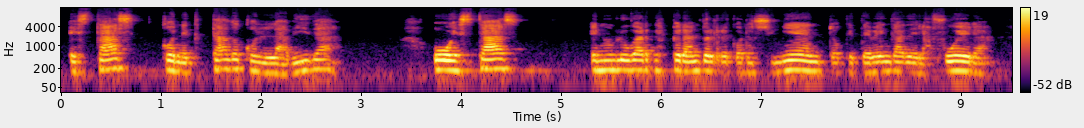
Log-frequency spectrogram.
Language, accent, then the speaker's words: Spanish; Argentina; born there; tenemos que empezar a reconciliarnos con los que nacimos acá en Argentina, con esa gran madre que es Argentina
